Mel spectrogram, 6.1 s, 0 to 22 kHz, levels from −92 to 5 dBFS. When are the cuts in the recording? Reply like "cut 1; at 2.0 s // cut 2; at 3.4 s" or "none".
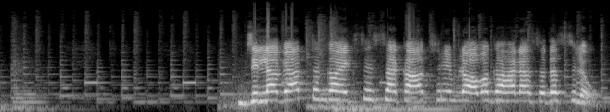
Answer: none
